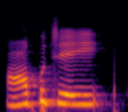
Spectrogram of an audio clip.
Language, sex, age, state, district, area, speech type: Telugu, female, 45-60, Andhra Pradesh, Sri Balaji, urban, read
